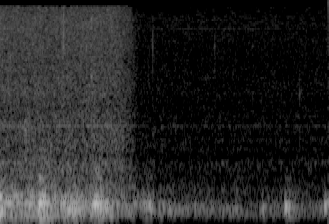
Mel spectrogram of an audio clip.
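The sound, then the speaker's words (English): A thunderclap rumbles, deep and loud for about a second, then falls to a lower rolling rumble with a few soft swells. “Oh, that was a well-timed clap of thunder.”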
